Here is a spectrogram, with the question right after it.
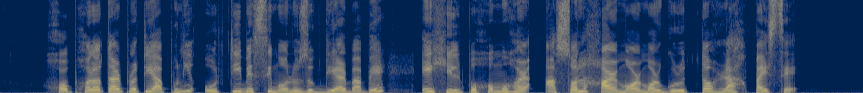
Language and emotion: Assamese, disgusted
